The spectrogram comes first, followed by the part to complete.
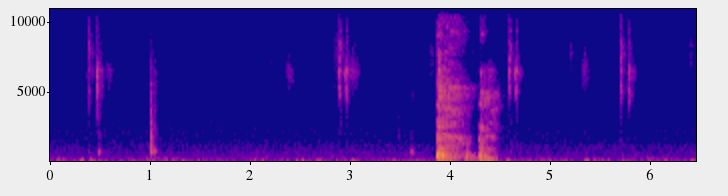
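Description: A person coughing twice in quick succession a little after halfway, loud against the room. Light computer mouse clicks are scattered through, as menu items and a dialog button are clicked.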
